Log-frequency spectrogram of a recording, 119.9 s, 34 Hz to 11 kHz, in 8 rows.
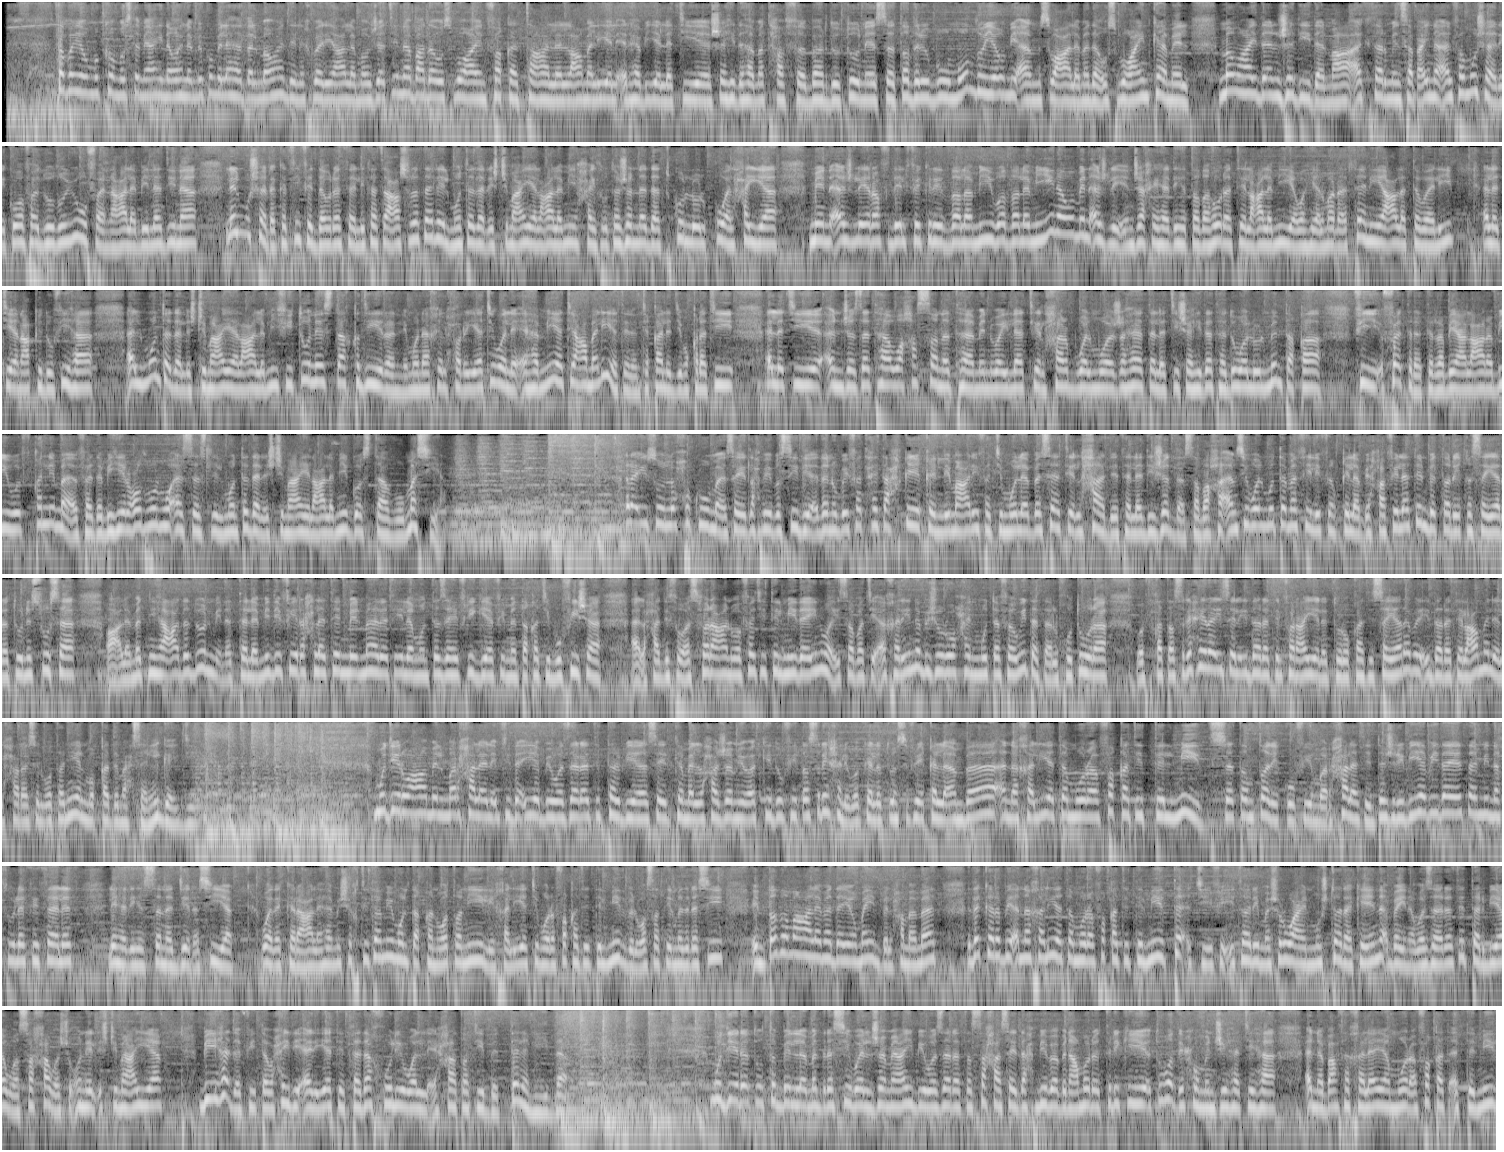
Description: نشرة أخبار السابعة صباحا ليوم الاربعاء 25 مارس 2015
